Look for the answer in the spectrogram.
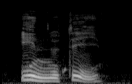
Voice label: "inuti", Swedish

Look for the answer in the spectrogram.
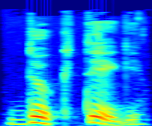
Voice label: "duktig", Swedish

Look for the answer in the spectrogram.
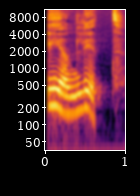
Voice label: "enligt", Swedish

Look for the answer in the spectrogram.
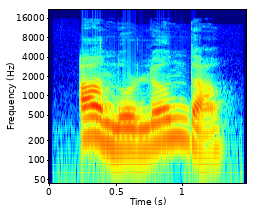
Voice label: "annorlunda", Swedish

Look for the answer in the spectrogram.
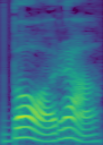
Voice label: "bara", Swedish

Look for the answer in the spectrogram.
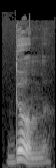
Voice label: "dum", Swedish

